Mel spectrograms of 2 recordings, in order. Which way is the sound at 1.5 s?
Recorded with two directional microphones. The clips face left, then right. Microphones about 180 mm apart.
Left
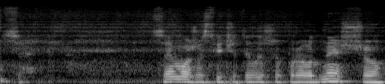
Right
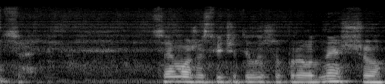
Centre (ahead or behind).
